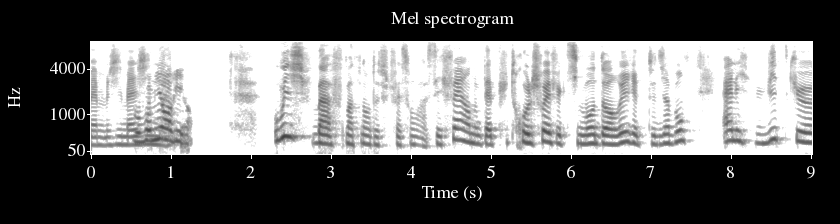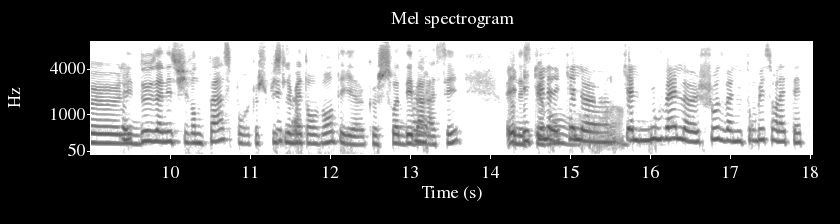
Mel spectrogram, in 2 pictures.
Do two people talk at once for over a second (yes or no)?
yes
